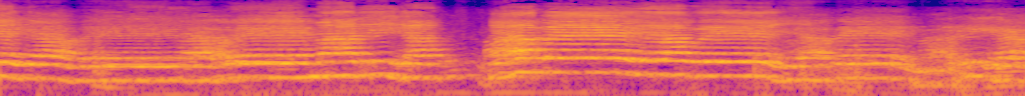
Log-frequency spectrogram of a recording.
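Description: Voices singing a slow Catholic hymn to the Virgin Mary, with long held notes and a short pause for breath about four and a half seconds in.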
